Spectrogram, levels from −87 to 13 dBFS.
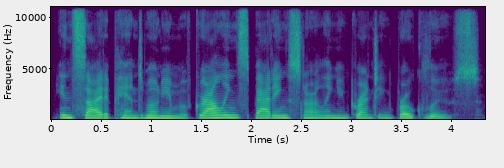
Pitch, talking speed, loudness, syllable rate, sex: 200 Hz, 150 wpm, -17 LUFS, 5.2 syllables/s, female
